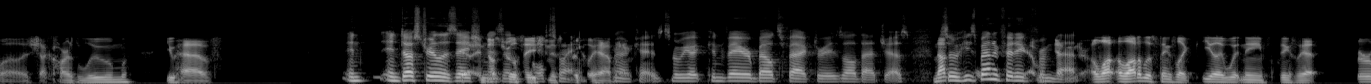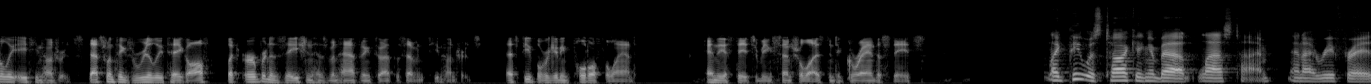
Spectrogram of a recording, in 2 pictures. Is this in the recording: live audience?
no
